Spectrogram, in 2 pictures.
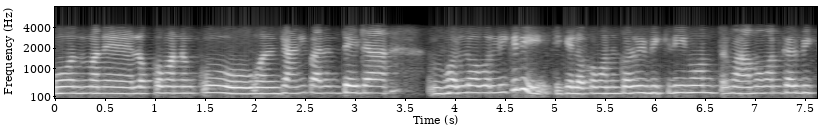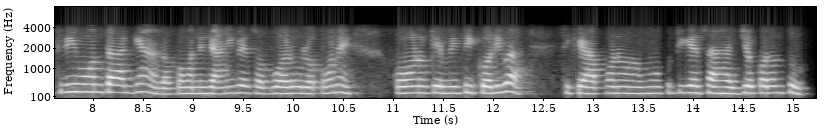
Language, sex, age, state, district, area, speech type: Odia, female, 60+, Odisha, Gajapati, rural, conversation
